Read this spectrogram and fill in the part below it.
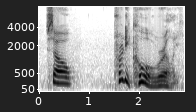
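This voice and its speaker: A man with an American accent at a very slow pace. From US Northeast, Rhode Island. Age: 70s. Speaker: YouTube animal storyteller. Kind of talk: live stream chat with viewers. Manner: halting, with many fillers.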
